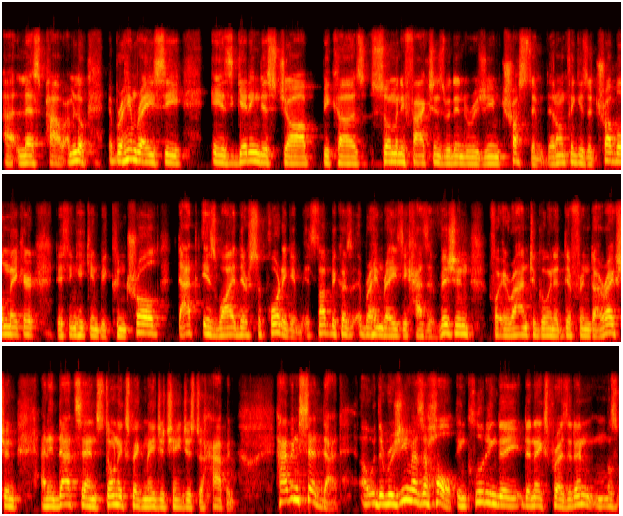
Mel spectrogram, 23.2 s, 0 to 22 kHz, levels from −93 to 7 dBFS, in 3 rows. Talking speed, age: 205 wpm, 40-59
